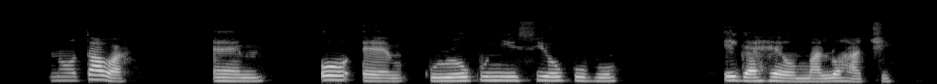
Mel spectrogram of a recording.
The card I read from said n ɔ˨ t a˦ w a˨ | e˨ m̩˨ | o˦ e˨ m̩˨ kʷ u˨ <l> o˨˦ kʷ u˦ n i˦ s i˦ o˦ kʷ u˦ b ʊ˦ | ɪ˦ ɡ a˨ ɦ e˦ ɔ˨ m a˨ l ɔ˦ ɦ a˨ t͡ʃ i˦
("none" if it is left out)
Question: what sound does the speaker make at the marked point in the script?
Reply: ɾ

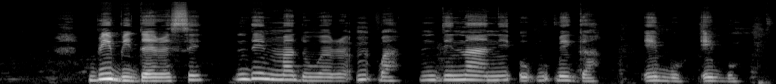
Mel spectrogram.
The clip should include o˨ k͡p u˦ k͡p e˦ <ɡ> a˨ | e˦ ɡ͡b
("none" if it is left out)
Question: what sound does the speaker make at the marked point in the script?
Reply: ɡ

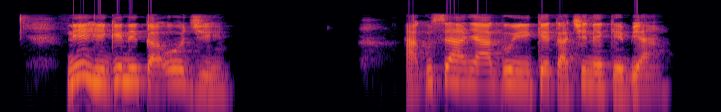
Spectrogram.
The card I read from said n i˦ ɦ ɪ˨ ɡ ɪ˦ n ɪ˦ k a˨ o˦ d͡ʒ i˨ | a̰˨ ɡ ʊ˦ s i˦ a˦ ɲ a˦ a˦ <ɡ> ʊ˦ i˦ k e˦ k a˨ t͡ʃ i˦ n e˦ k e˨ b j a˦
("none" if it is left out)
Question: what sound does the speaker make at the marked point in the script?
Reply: ɡ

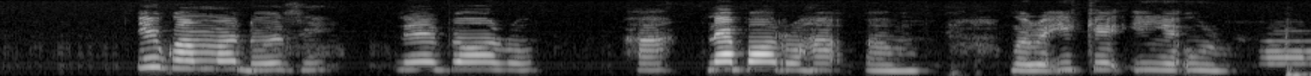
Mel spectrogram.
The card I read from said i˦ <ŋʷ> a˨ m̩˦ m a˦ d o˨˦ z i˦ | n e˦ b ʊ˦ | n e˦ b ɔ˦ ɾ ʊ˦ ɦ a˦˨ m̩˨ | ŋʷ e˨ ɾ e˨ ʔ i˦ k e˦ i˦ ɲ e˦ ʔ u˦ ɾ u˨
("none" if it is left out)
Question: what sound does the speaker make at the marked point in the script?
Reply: ɡʷ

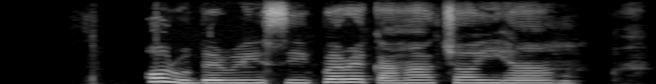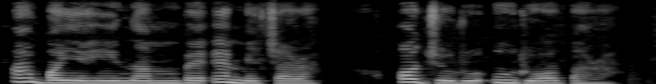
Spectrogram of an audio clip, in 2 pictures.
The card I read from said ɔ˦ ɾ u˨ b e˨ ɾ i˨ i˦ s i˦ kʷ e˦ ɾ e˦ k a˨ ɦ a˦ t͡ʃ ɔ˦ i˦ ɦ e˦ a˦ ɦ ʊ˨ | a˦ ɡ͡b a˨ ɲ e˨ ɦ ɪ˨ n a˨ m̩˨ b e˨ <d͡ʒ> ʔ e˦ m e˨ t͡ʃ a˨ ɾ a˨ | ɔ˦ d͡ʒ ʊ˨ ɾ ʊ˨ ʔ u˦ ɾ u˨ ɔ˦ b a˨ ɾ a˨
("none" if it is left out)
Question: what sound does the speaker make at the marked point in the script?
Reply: none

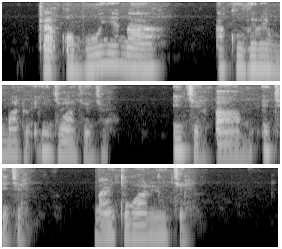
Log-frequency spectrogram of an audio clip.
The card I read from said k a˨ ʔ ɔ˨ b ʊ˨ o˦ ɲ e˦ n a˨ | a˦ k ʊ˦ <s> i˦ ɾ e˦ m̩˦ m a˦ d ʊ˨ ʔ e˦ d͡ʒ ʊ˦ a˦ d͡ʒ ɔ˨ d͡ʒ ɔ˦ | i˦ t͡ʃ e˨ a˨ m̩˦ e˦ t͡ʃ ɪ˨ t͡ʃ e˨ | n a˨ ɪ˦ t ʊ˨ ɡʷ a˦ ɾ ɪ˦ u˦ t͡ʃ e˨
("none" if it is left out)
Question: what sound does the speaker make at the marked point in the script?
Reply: z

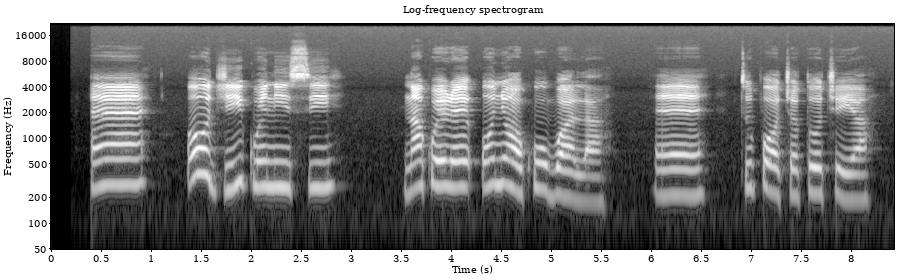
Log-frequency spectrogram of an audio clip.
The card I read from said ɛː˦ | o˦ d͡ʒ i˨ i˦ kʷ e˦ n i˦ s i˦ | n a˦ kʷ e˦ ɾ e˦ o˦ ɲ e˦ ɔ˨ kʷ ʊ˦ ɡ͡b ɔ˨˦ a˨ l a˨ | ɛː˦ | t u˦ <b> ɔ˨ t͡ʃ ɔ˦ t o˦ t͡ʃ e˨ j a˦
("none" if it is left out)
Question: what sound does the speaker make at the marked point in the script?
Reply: p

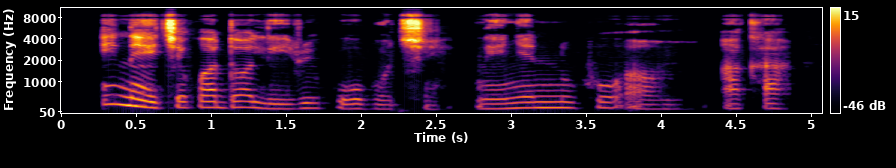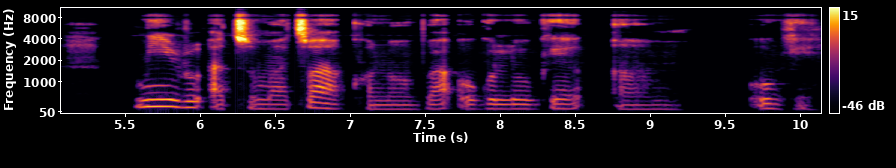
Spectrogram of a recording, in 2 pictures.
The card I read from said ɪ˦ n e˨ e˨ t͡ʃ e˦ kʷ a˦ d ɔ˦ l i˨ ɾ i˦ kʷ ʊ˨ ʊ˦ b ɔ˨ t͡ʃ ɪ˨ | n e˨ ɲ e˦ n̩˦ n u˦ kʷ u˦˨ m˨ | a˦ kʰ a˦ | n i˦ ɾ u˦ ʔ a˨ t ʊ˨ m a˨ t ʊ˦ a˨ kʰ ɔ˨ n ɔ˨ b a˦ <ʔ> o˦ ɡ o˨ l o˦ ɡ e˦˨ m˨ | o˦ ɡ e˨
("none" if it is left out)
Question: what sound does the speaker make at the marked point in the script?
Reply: ʔ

